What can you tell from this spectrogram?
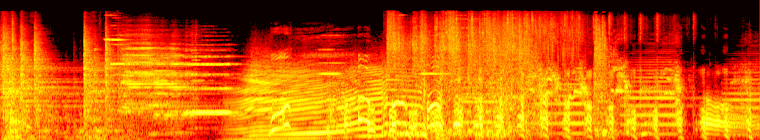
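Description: A cow moos loudly, a long, drawn-out low bellow that rises and wavers, followed by shorter groaning moos against a busy farmyard background.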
